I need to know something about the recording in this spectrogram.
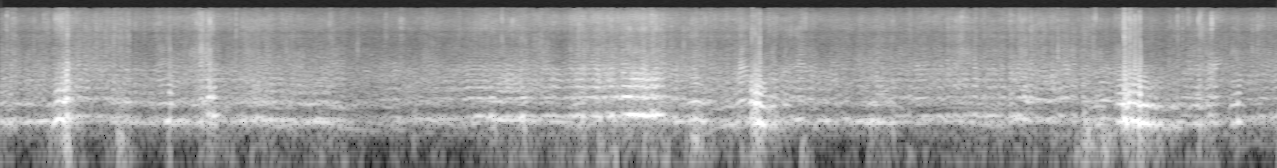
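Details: A crowded hive of honey bees gives a constant low drone, layered wingbeat buzzes swelling and receding, with sharper close bursts near half a second, seven and eleven seconds.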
